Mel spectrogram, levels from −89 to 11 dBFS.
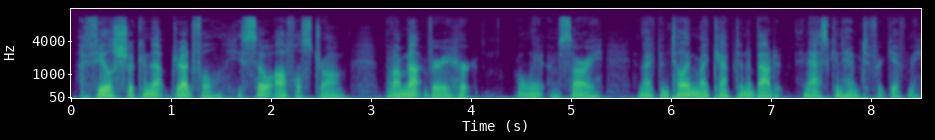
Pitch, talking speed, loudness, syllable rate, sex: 90 Hz, 220 wpm, -21 LUFS, 6.3 syllables/s, male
